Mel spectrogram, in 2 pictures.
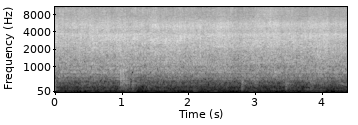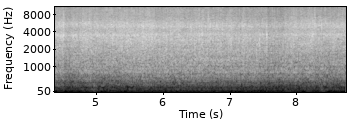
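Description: Chicken pieces in masala sauce sizzling in an open frying pan, a steady hiss with a few light clicks and scrapes of a wooden spatula stirring them as the chicken browns.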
